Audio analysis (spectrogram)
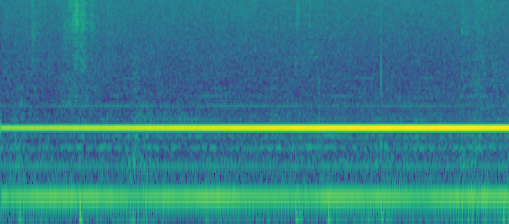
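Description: A telephone ringback tone: a single steady electronic tone holding unbroken for about five seconds over a low constant hum, with no voices.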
